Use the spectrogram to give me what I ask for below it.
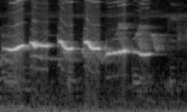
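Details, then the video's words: Bright, rapid whistled phrase from an olive-winged bulbul, intended as a lure: four or five quick liquid notes rolling up and down, ending in a lower trailing whistle. "PANCINGAN KAPAS TEMBAK DIJAMIN NYAUT"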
